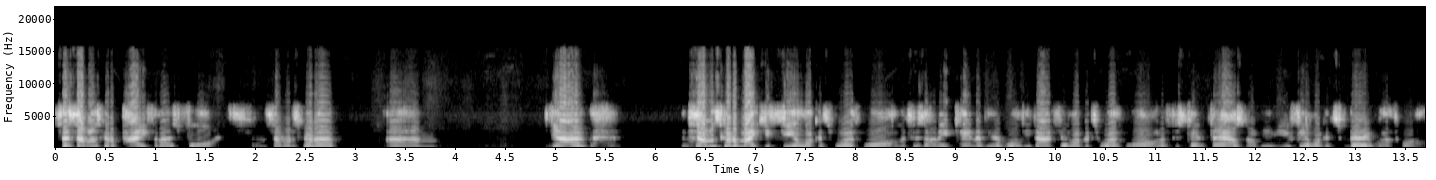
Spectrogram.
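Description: Speaking with an Australian accent, a man talks at a fairly quick pace. His loudness swings widely from moment to moment. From Inverell, New South Wales, Australia. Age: 60s. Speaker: dog trainer and pig hunter. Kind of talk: casual interview chat.

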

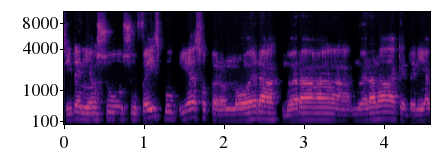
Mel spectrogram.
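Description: A normal speaking voice from a man, fairly high in pitch, with fairly even intonation. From Puerto Rico, Vega Baja countryside. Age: 20s. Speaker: videographer and music video producer. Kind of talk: interview.

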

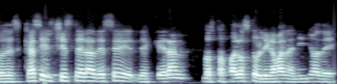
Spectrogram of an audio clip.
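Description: A man is speaking. He has a Mexico City accent. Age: 20s. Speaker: university student. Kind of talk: casual chat.

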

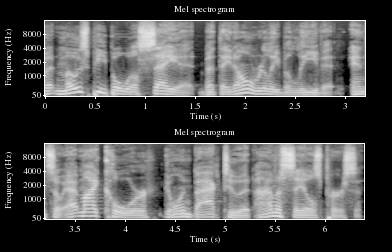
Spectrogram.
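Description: With a Kentucky accent and lively intonation, a man speaks at a medium pitch and moderate pace with hardly any pauses, in a very clean recording with a silent background and a dry, close sound with no echo. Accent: Southern US (Kentucky). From Kentucky, US South. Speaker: entrepreneur and business coach. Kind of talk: casual interview.

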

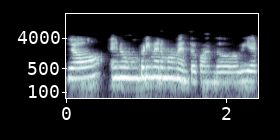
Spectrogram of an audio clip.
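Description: Spoken at a moderate pace with fairly even intonation, this is a normal speaking voice. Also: woman. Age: 20s. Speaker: podcaster. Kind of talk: casual chat.

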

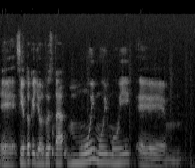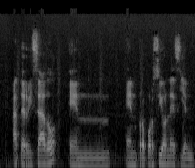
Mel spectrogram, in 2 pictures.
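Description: A man at medium pitch, very slow pace, ordinary pitch variation, music in the background. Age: 30s. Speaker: podcast host. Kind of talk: casual chat.

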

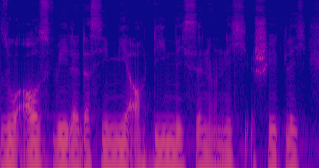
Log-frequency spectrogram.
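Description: The voice has a dark, mellow tone, with monotone, flat intonation and a moderate pace. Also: man. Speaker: podcast host. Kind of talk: casual chat.

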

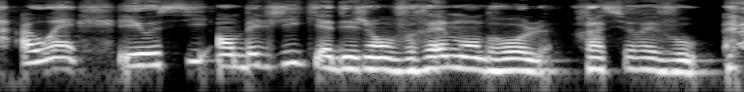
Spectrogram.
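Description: A woman with a fairly low pitch in a plain, everyday voice, with ordinary pitch variation at a fairly slow pace. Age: 40s. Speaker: psychologist. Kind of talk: voice message.

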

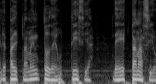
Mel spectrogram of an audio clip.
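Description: Somewhat breathy and dark, mellow in tone, a man talks at a fairly slow pace in a monotone, flat intonation. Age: 40s. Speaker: podcast host. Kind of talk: talk show monologue.

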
